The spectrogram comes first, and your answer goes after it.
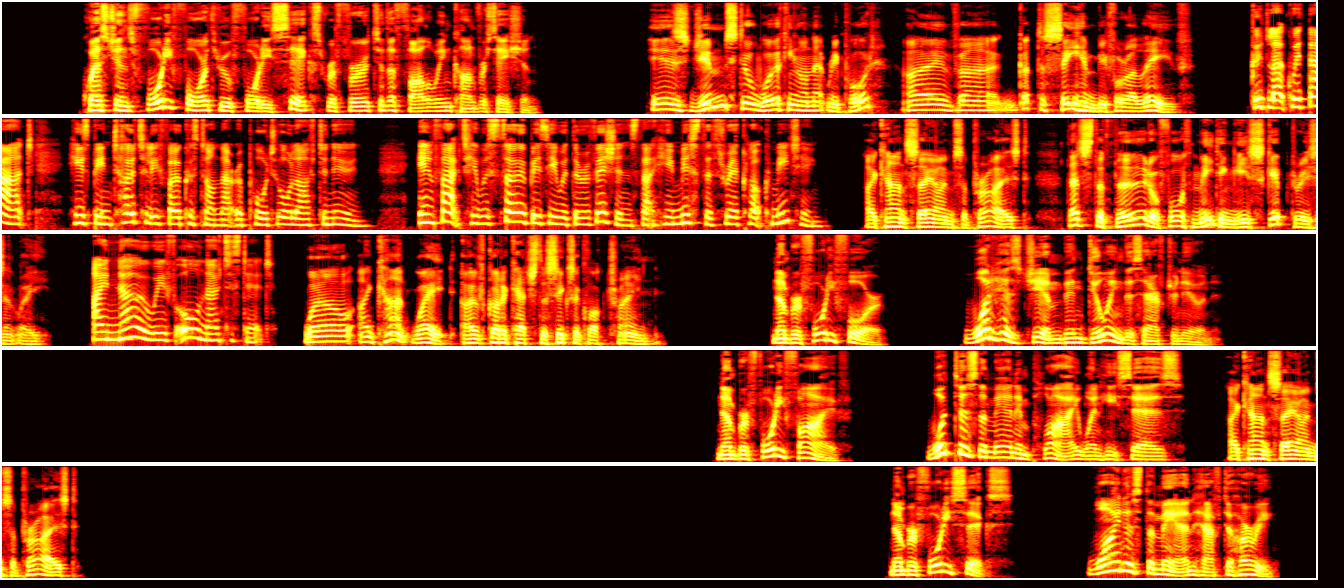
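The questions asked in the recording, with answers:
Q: What has Jim been doing this afternoon?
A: Revising a report

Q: What does the man imply when he says,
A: Jim often misses meetings

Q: Why does the man have to hurry?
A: To catch the 6 o'clock train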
